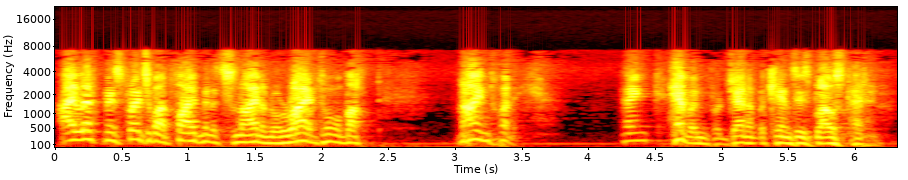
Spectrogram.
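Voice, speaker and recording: A man's voice: fairly high pitch, animated, quick pace, sharp tone, slightly rough, full character voice. A man voicing an anxious young accused husband who speaks nervously and earnestly, stammering, in a 1940s radio drama on a muffled old broadcast.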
